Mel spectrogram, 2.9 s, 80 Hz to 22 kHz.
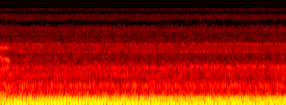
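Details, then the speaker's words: Nissan S13 240SX with a non-turbo MK4 2JZ-GE swapped in to replace the blown KA24, first start after the swap on fresh six quarts of oil. Idle is down and smooth, even and steady with no knocks or misfires: healthy normal idle. "he sounds [ __ ] healthy as [ __ ] leave it running give it a few seconds we put a fresh uh six qu of oil on this thing idle's down good"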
